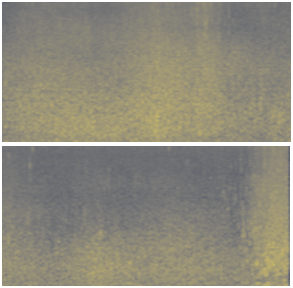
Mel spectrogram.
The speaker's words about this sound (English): Let me turn the music down and listen to those waves on the shore.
